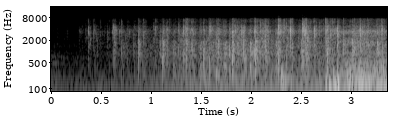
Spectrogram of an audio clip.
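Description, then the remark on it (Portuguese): A round of applause from a crowd for the mayor, Ronaldo Machado, many overlapping claps that start sparse and quickly swell into a dense, steady clatter, growing louder toward the end with no voices heard. “onde nós temos, claro, o nosso prefeito Ronaldo Machado, salva de palmas.”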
